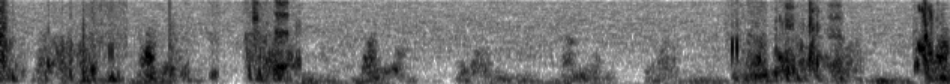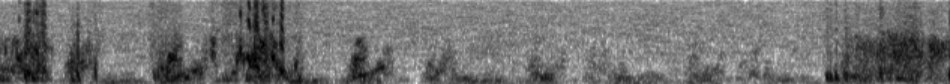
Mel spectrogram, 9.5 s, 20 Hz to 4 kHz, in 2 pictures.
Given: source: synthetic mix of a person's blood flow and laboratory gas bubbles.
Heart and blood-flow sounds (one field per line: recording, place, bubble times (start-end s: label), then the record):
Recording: Doppler ultrasound of blood flow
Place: precordium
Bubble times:
0.00-0.13 s: bubbles
0.20-0.63 s: bubbles
0.84-0.96 s: bubbles
1.04-1.10 s: bubbles
1.21-1.52 s: bubbles
3.62-4.25 s: bubbles
4.56-5.01 s: bubbles
5.07-5.26 s: bubbles
5.49-5.67 s: bubbles
5.79-6.28 s: bubbles
8.85-9.50 s: bubbles
From the record:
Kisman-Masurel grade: 333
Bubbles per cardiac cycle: rolling drumbeat, 9 or more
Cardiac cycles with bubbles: 50 to 99%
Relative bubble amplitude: loud (0.450 to 0.775)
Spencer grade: 3 (all of the cardiac periods contain showers or single bubble signals, but not dominating or overriding the cardiac motion signals)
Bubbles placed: anywhere in the cardiac cycle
